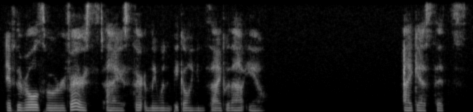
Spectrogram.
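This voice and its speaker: Female actor for reserved young soldier woman, tender with her mate: low-pitched, very even delivery, soft half-whispered ASMR roleplay. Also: no room sound, poor audio. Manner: hushed, hesitant, gently reserved. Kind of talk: ASMR roleplay, intimate scripted monologue.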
